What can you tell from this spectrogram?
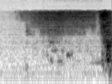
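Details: Airflow of a man's own home mechanical ventilator delivering a breath while he records a spoken podcast: mechanical ventilator breath cycle.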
